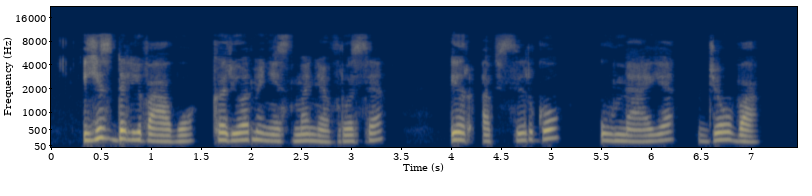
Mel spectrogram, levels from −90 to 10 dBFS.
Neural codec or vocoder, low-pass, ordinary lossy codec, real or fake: none; 9.9 kHz; AAC, 32 kbps; real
